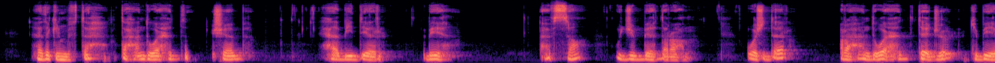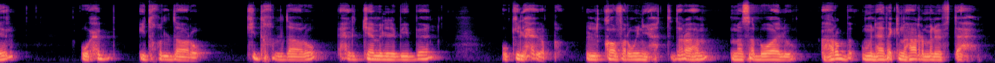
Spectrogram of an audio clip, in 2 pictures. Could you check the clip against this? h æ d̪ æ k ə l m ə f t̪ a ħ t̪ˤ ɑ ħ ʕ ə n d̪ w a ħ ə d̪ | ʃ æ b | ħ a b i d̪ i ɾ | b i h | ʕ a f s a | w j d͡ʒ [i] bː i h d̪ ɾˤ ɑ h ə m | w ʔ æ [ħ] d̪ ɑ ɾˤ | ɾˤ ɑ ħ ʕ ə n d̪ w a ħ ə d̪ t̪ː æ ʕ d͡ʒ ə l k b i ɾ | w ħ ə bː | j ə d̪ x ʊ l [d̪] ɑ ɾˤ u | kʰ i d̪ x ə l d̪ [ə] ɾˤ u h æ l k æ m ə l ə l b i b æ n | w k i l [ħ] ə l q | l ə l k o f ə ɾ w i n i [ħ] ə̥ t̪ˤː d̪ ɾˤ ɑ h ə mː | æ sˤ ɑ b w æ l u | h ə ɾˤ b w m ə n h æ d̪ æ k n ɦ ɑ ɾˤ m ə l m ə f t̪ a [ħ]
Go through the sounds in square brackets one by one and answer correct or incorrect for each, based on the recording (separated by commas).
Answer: correct, incorrect, correct, incorrect, correct, correct, correct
